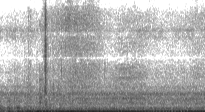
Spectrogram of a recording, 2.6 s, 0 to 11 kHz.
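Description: A 2011 Toyota RAV4 2.2 D-CAT automatic starts up, settling into a deep, steady engine rumble heard close by from start to finish, with no talking.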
